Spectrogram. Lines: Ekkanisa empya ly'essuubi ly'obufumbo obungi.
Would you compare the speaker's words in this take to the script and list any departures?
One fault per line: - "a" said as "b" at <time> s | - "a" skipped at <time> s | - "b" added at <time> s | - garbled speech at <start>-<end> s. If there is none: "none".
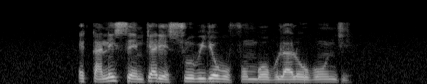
- "obulala" added at 2.7 s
